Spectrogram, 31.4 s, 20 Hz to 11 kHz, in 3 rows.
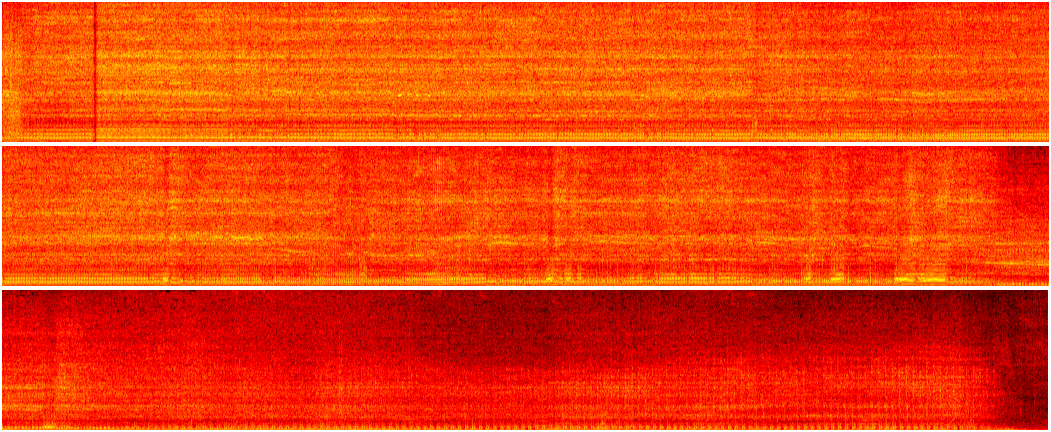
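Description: Kawasaki KLX300R dirt bike's single-cylinder four-stroke engine heard up close from the handlebars, running at a steady cruising speed. Between about 12 and 20 seconds in the revs rise and fall as the bike slows. It then runs low and steady for the last third.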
